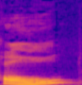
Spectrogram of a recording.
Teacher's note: Esse W do começo não é pronunciado, você pega direto do som do H, do arzinho.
